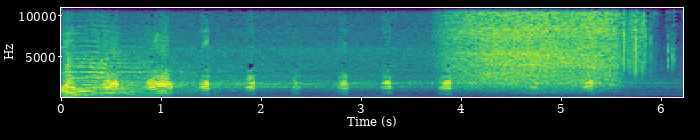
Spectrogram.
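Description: duck quacking

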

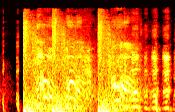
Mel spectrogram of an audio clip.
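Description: video game gunfire

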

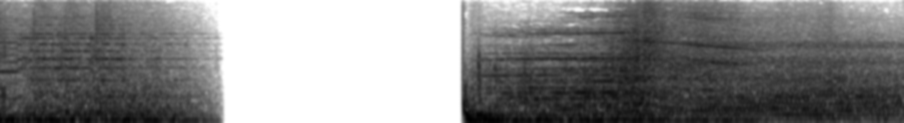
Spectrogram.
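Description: powerful car engine revving

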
